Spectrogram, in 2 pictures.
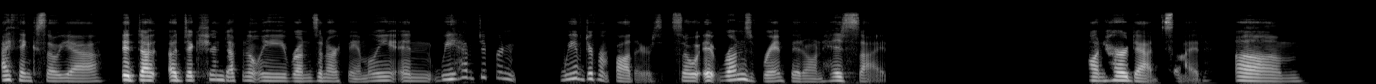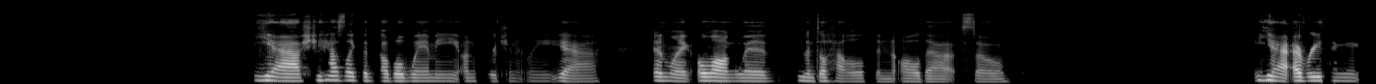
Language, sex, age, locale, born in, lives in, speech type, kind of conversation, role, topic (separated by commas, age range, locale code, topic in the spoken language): English, female, 30-34, en-US, United States, United States, conversation, unstructured, none, When is it okay to cut ties with toxic family members?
